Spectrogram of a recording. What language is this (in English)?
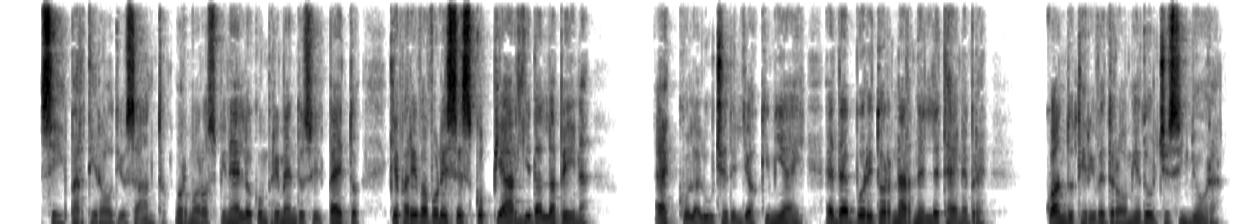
Italian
